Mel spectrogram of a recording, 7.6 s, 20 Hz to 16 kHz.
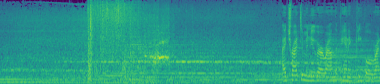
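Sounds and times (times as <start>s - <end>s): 
car engine droning: 0.0s - 7.5s
car tires squealing and skidding: 1.7s - 5.1s
speech: 5.7s - 7.5s.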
